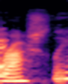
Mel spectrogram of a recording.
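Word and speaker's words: Rashleigh: He was born Jonathan Rashley Knight. It's spelled R A S H L E I G H. Okay. Rashley.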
